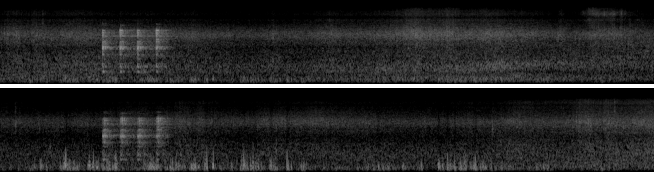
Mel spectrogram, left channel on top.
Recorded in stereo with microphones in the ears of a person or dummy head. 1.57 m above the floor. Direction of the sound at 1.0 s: 45° left (ahead or behind).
